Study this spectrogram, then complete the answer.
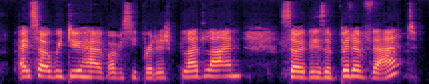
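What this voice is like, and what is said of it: South African accent. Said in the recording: “I'm from South Africa, so I have a South African accent ... it's definitely a South African accent”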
